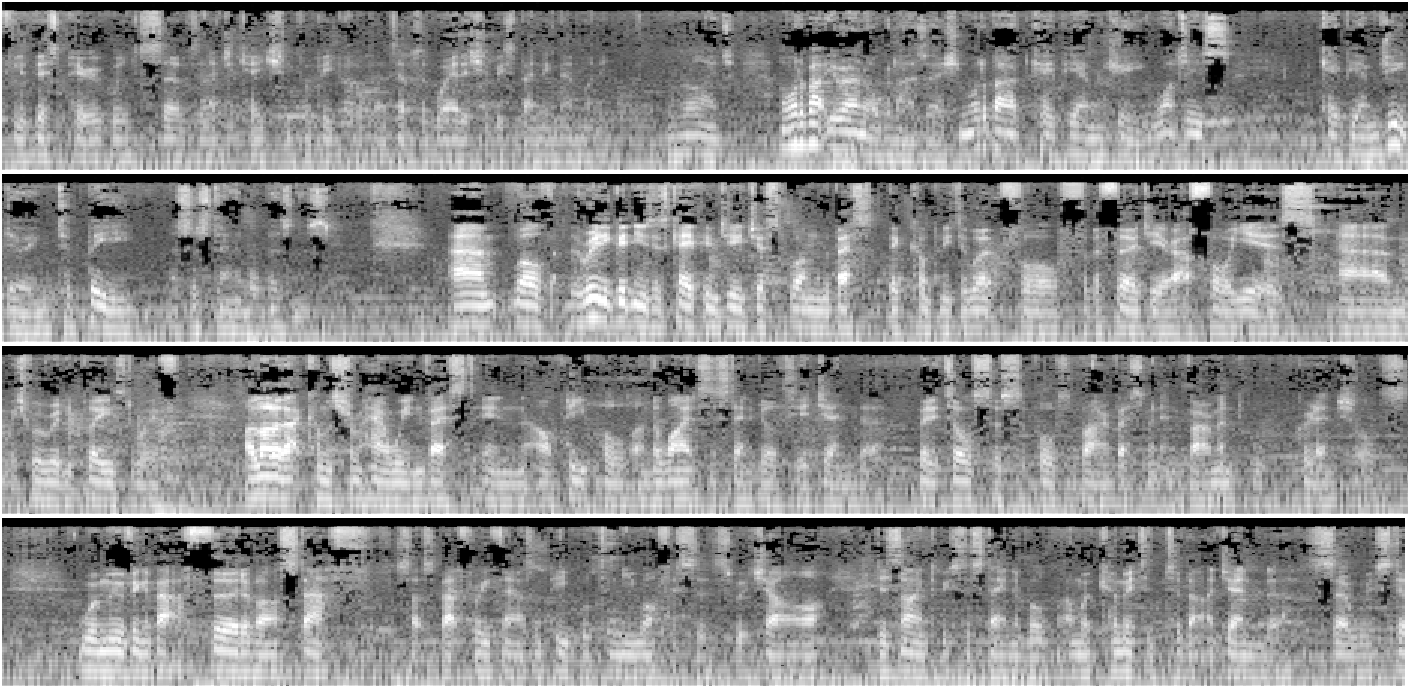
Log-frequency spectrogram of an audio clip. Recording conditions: busy venue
